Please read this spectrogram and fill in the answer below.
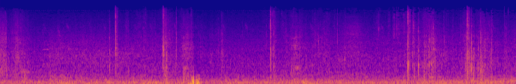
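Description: Handling noise while cauliflower leaves are handled: a steady low rumble with a few sharp clicks spread through, and a louder thump just before four seconds in.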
